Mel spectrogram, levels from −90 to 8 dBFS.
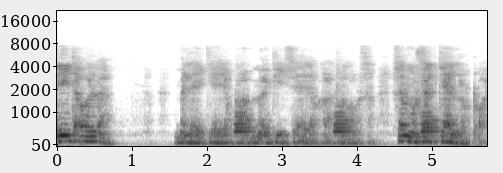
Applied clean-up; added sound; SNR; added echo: neural separator model SepFormer DNS4.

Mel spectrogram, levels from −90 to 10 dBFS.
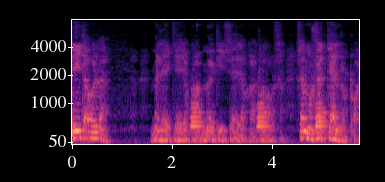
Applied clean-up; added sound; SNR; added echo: none; Wind instrument, woodwind instrument; 2 dB; reverberation time 0.3 s.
